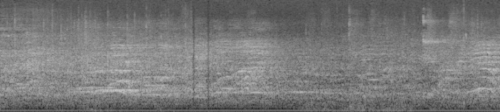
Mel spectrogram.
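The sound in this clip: A basketball bounces on the court before a free throw in a high school game, Kearney against Fort Osage. A few dull thuds sound under a murmuring crowd and a commentator talking.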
